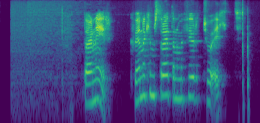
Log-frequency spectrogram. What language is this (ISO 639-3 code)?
isl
